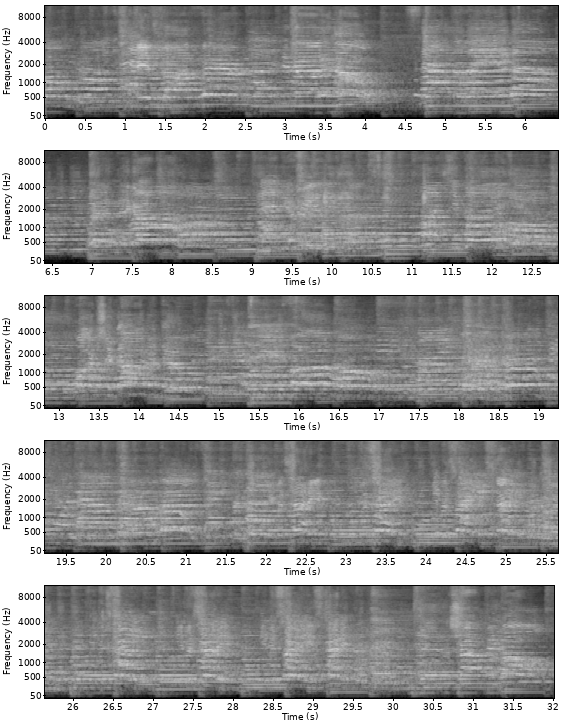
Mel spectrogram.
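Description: Stage cast singing a musical-theatre ensemble number together over instrumental accompaniment with a steady beat, briefly dropping back about four seconds in.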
